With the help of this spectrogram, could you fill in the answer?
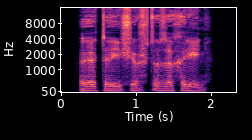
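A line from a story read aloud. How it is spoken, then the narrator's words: Grumbling. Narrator (Russian): проворчал Бевга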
